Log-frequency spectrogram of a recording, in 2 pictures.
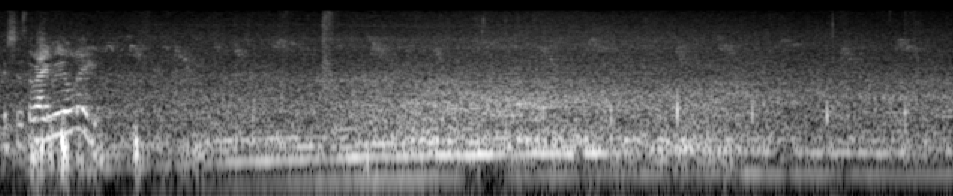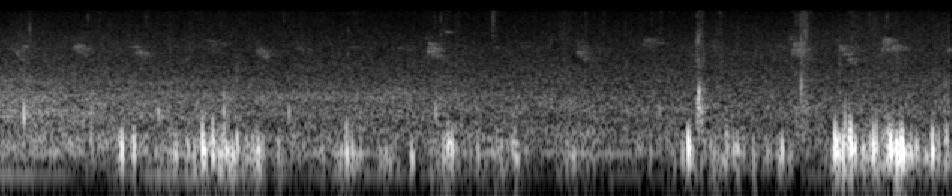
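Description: Footsteps tread on paving and grass.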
